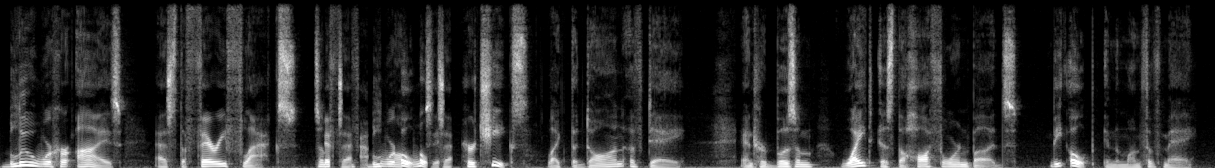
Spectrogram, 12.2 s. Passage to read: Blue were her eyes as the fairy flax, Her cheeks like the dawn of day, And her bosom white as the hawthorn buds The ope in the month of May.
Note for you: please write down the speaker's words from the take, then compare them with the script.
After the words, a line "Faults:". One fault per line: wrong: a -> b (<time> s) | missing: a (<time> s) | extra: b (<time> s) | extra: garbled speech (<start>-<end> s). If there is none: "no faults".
Blue were her eyes as the fairy flax, [garbled] Her cheeks like the dawn of day, And her bosom white as the hawthorn buds The ope in the month of May.
Faults:
extra: garbled speech (3.1-4.5 s)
